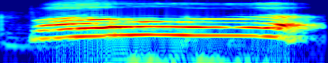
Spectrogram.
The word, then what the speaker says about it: Beau: Bow. Yeah, that's how you spell it.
